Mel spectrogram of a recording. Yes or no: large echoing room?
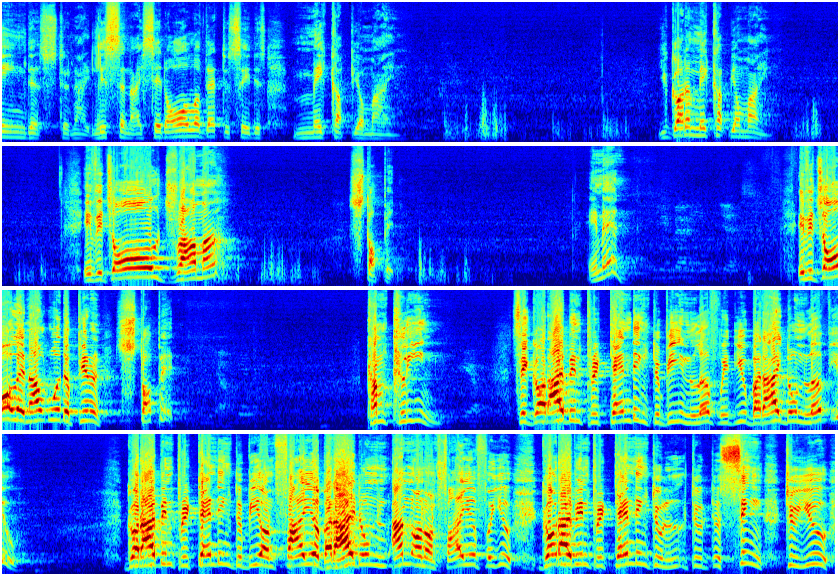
yes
